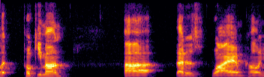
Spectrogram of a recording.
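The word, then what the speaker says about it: Pokémon: career out of studying Japanese, I know it's pronounced Pokemon, but as a person who played it in 1998 and called it Pokemon, that is why I'm calling it Pokemon.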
